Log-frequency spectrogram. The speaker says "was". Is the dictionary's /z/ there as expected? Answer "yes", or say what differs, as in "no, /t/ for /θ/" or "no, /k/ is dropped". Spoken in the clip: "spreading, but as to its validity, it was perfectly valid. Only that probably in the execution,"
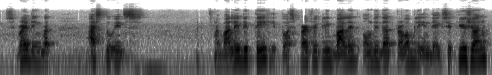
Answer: no, /s/ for /z/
